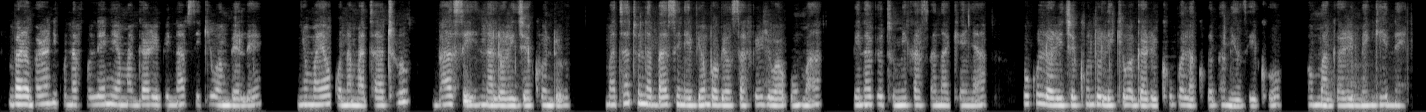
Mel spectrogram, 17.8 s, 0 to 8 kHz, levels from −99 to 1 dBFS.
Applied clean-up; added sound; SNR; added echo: none; none; none; none.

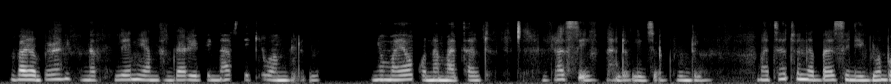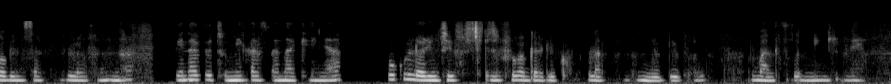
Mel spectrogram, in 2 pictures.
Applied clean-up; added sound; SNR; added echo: neural diffusion model UNIVERSE++.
